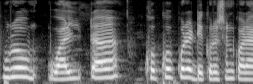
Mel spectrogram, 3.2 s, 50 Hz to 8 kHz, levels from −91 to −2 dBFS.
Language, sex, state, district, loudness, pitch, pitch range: Bengali, female, West Bengal, Cooch Behar, -14 LUFS, 280 Hz, 240-300 Hz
